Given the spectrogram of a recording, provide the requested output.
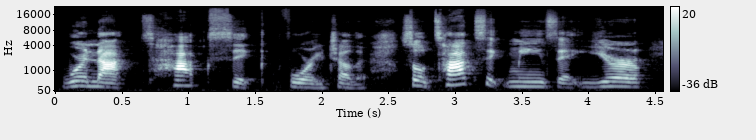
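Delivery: ordinary delivery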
